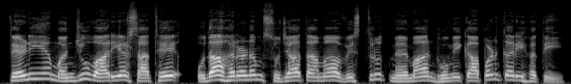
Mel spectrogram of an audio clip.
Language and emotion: Gujarati, neutral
